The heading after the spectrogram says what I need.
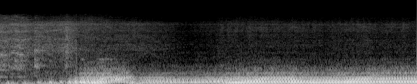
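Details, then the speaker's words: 13B rotary in a Factory Five 818 after freeing stuck apex seals, all rotors now firing, warming up before idle tuning. Catches and settles into steady, even low burble with no misfire; normal idle. "But now everything's firing and everything's going good. So once I get it warmed up, I'll tune the idle."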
